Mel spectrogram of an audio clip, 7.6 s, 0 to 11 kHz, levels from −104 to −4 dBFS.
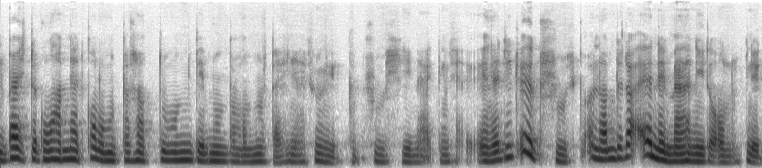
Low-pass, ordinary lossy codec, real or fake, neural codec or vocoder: none; none; fake; autoencoder, 22.05 kHz, a latent of 192 numbers a frame, VITS, trained on one speaker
